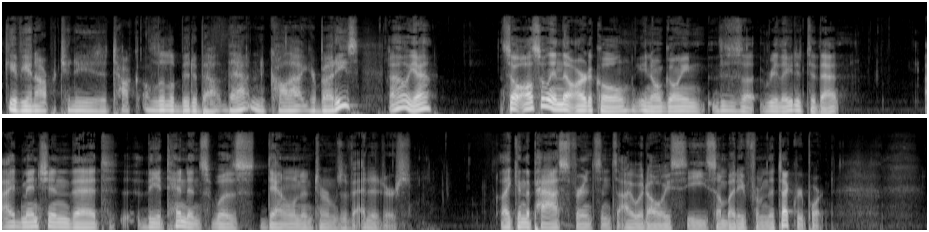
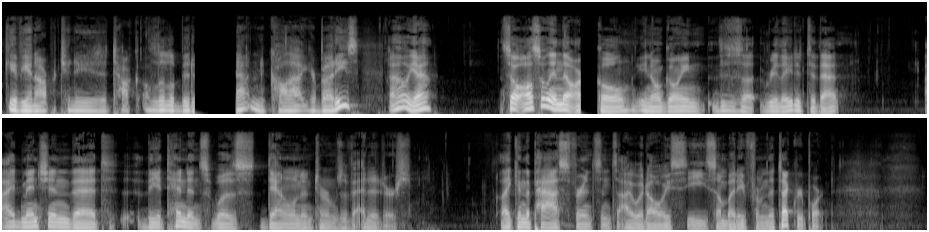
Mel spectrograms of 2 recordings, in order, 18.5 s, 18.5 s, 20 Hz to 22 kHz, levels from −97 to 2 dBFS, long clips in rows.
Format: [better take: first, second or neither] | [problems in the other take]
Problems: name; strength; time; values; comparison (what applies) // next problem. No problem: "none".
first | audio cutting out; at 2 s and at 6 s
